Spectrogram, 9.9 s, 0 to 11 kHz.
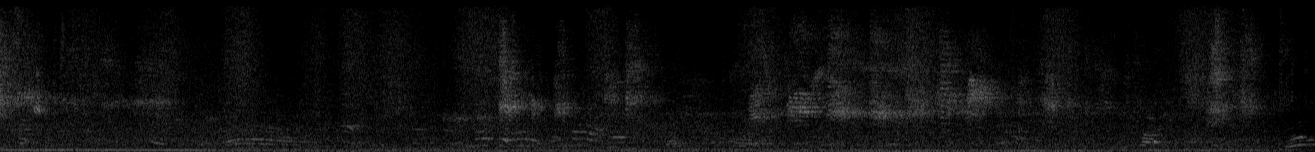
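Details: A colony of straw-coloured fruit bats (Eidolon helvum) in Gisenyi, Rwanda, March 2013, chattering in short, squeaky, overlapping calls over a constant hiss.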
